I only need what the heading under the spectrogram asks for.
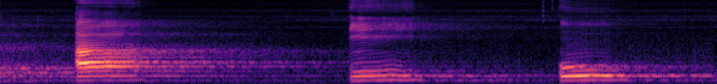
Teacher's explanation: Yang pertama adalah hamzah. Ketika kita mengucapkan hamzah a, i, u, nah, maka dia dari tenggorokan paling dalam. Yang kalau hamzah ini dia punya sifat jahar.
